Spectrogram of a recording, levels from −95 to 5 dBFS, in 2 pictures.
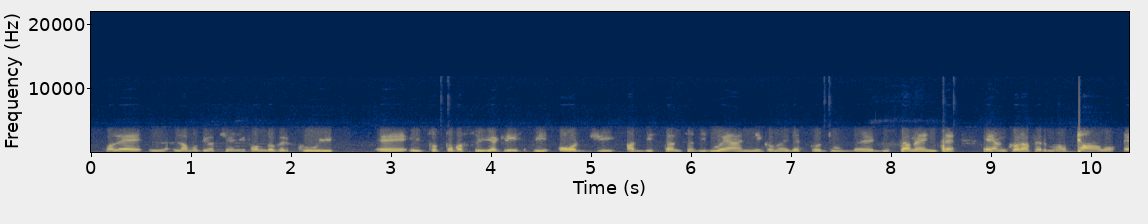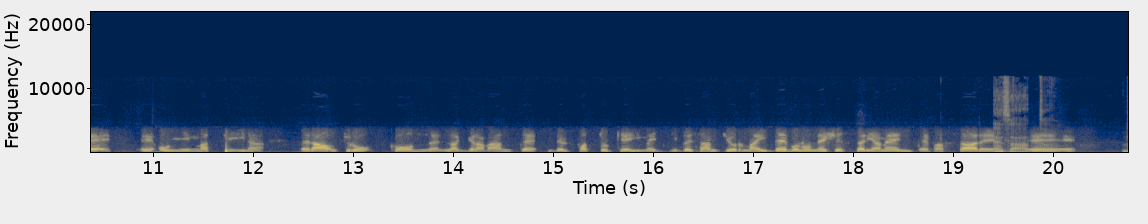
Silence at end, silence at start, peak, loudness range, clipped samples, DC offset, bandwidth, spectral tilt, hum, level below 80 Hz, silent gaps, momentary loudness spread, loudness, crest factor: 0 s; 0.15 s; 0 dBFS; 4 LU; under 0.1%; under 0.1%; 12 kHz; -6 dB/octave; none; -52 dBFS; none; 9 LU; -22 LUFS; 22 dB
